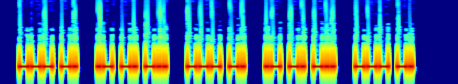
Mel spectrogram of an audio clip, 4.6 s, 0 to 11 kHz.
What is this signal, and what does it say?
Morse code, heard as a keyed tone, about 40 wpm, 700 Hz. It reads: ON AND ON AND ON
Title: Sets of 5 Words Encore2 40wpm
